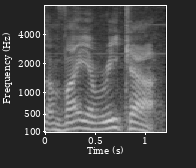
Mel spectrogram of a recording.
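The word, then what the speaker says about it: Villarrica: It is Villarica.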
